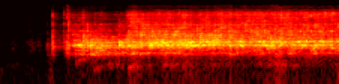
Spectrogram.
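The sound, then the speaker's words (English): A toilet flushes, starting with a sharp click of the handle and then a steady, loud rush of water that continues without letting up. No one speaks. “I want to flush it again.”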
